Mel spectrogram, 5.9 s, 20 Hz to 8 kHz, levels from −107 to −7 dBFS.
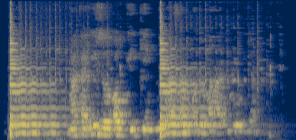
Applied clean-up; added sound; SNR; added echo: classical method WPE with log-MMSE.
